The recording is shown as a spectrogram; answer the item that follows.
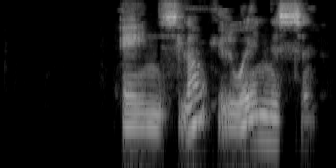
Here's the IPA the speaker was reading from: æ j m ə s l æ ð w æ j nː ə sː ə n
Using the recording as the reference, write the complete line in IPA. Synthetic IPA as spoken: æ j n ə s l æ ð w æ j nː ə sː ə n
